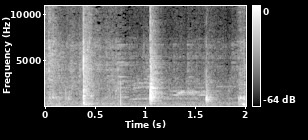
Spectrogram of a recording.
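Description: Metal spoon stirring melting chocolate in a stainless steel bowl, clinking against the side of the bowl three times about half a second apart.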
